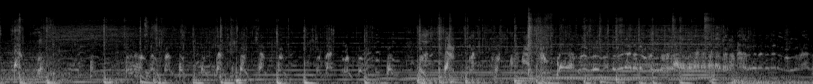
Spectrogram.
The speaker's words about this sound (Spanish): Papá, estoy rodeado de gallinas come humanos.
